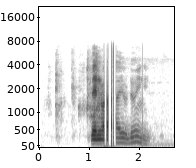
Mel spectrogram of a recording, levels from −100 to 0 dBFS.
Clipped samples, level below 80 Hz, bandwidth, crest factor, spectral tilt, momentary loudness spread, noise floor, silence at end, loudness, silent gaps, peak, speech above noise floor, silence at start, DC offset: under 0.1%; -60 dBFS; 7.6 kHz; 26 dB; -3 dB/octave; 18 LU; -62 dBFS; 0.55 s; -27 LUFS; none; -4 dBFS; 35 dB; 0.3 s; under 0.1%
